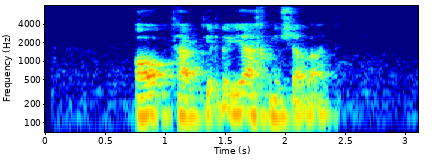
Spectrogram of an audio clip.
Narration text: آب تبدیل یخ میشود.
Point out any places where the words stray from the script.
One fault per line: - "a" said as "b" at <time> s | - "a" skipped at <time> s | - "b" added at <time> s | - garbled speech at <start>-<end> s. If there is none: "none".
- "به" added at 1.4 s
